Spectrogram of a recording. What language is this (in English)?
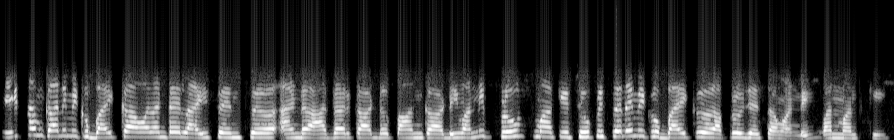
Telugu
